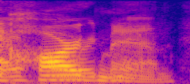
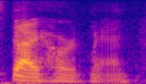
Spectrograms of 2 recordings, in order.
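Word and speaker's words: Die-Hardman: a character's name die hard man die no K guy okay die hard man would I die that - hard men heart a lot of times it's pronounced Hardman but it's die hard man like my god those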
